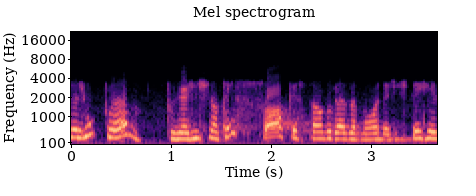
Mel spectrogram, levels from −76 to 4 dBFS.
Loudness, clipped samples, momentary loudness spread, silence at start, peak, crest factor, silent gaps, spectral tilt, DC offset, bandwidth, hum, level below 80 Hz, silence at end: -12 LUFS; under 0.1%; 5 LU; 0 s; 0 dBFS; 12 dB; none; -10 dB/octave; under 0.1%; 3.9 kHz; none; -48 dBFS; 0 s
